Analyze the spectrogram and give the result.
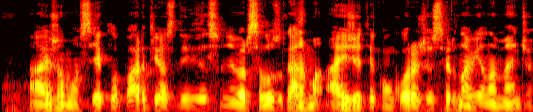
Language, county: Lithuanian, Klaipėda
